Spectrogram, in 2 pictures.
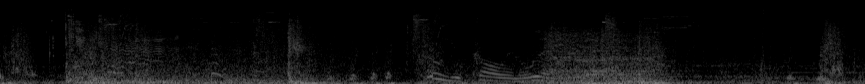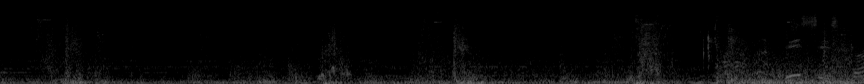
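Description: Game combat sound effects clash and crackle with magical blasts.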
